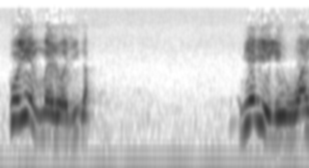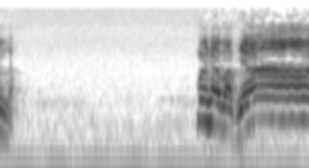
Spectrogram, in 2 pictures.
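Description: An elderly man chants slowly in a drawn-out, wavering voice.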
